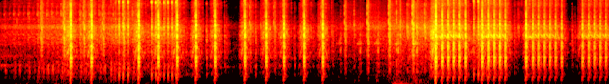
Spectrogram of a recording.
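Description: Airsoft guns firing: scattered single sharp clicks and snaps, then a rapid full-auto rattle a little past four seconds in that lasts over a second.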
